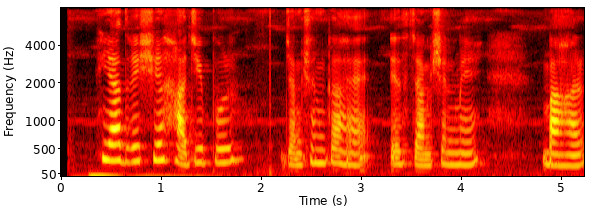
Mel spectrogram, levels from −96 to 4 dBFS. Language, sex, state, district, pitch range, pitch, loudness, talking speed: Hindi, female, Uttar Pradesh, Jalaun, 200-280 Hz, 245 Hz, -28 LUFS, 125 wpm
